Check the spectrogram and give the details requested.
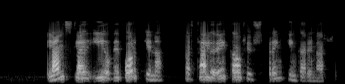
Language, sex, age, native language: Icelandic, female, 40-49, Icelandic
